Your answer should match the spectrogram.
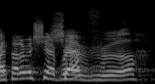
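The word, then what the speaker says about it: chèvre: I thought it was Chev say Chev it will sound so much better than going up to the C of from now and say Chev okay like Chevron but shorter so I'm just going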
